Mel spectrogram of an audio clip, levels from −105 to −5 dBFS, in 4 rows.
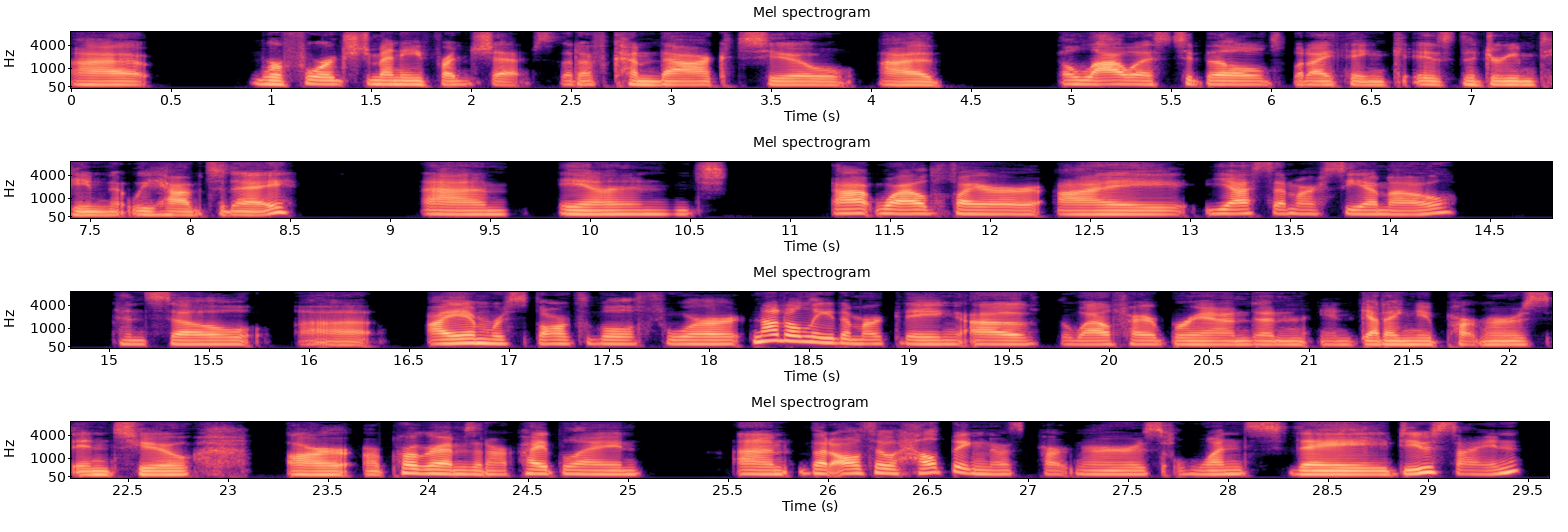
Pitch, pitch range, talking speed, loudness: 150 Hz, 135-160 Hz, 145 wpm, -23 LUFS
